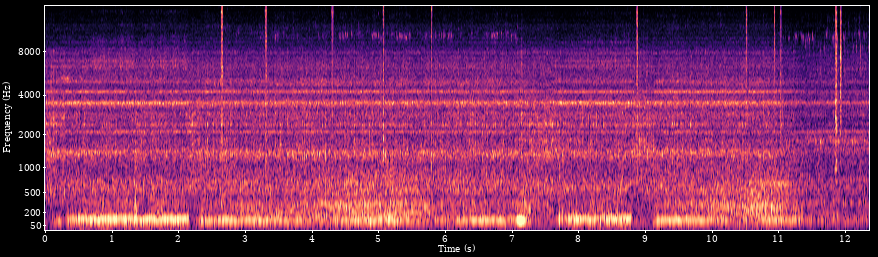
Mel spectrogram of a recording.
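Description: Milling machine running with an end mill cutting into an aluminium ring: a steady motor drone with a high whine, broken by a few sharp ticks. The sound drops a little near the end.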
